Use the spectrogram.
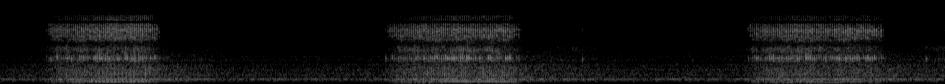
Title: atrocious snoring.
